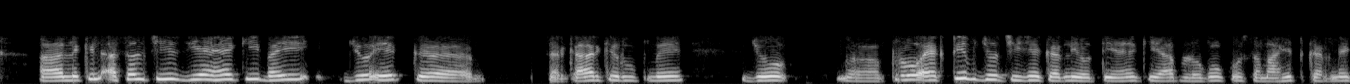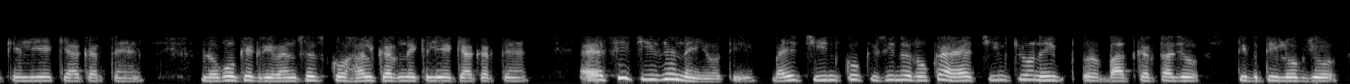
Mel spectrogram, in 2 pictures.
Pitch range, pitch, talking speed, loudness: 165-205 Hz, 180 Hz, 140 wpm, -17 LUFS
